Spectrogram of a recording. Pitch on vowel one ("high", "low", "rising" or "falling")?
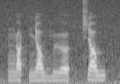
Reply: low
